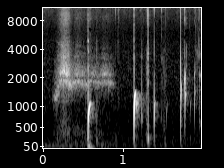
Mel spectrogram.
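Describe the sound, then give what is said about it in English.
A voice imitates water dripping with a series of wet, hollow mouth plops, a few loud pops followed by quicker, lighter ones, irregularly spaced and alone with no talking. “Can you make a water noise?”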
